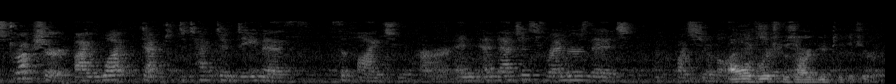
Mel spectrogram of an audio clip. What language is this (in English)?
English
